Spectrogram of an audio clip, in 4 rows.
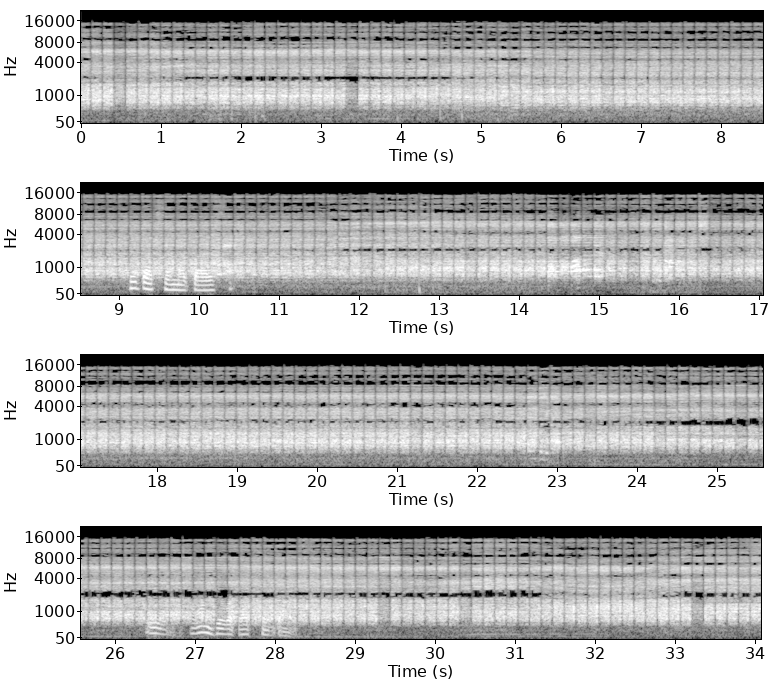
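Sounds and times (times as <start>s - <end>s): radio static sweeping: 9.1s - 18.0s, 22.3s - 31.3s.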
